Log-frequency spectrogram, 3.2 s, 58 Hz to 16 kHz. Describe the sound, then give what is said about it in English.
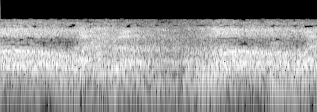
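A large crowd in Iran cheers and shouts in celebration of President Ahmadinejad's announcement that the Natanz uranium enrichment facility has 3,000 centrifuges working, a loud, steady roar of many voices with a brief dip partway through before it surges again. “A crowd celebrated the announcement that President Ahmadinejad had said that the Natanz uranium enrichment facility has 3,000 centrifuges working.”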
